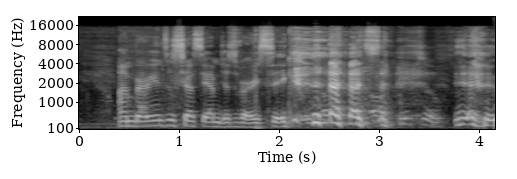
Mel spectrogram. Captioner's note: laughs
